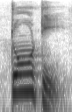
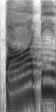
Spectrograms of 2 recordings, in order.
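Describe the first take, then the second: First: टोंटी with rounded "o", high pitch; pure "oh" in टोंटी; correct टोंटी. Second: टोंटी with open "au"; "aw" vowel in टोंटी; mispronounced टोंटी. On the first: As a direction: say टोंटी as "tonti". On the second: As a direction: say टोंटी wrongly as "taunti". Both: Shown as a demonstration. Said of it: "टोंटी नहीं".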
